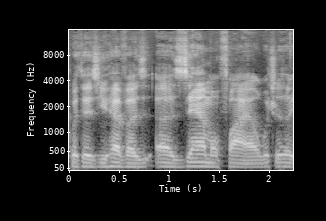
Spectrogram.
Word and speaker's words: XAML: so with these xaml files that's how you pronounce that xaml example don't remember what that stands for it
